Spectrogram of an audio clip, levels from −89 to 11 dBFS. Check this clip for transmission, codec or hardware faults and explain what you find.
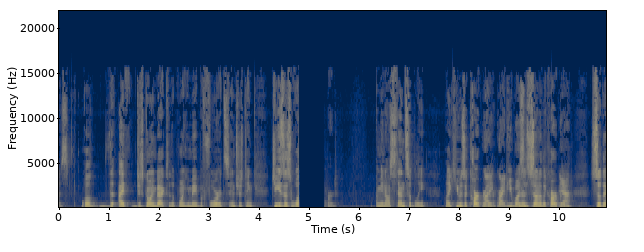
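One fault is audible in this speech clip: an audio dropout to silence from 4.79 s to 5.32 s, lasting about 0.53 s. The speech stops abruptly mid-flow and resumes just as abruptly, and the gap in between is dead silence with no room tone, not a pause. The likely cause is the input briefly going dead, through a loose connection, a failed link or an accidental mute, while recording carried on writing silence. A natural pause or a noise gate would leave some room tone or fade down, and packet-loss concealment would fill the hole with smeared sound; here the background vanishes completely, and whatever was said during that half second is lost.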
